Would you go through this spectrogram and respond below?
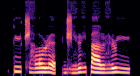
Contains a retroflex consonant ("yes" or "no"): yes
